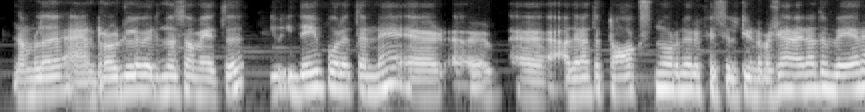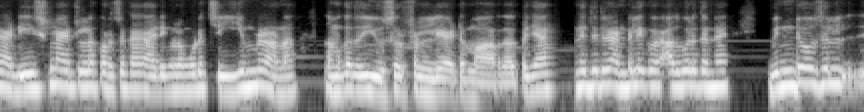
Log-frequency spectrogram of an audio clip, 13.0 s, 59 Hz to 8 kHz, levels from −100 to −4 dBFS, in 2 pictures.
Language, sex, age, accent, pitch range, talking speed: Malayalam, male, 30-49, native, 125-165 Hz, 155 wpm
